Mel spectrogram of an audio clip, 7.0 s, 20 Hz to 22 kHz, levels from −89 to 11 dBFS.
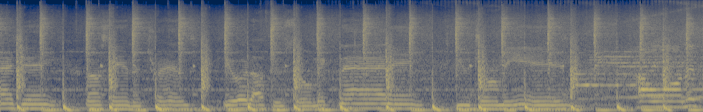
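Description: No technical faults can be heard anywhere in this clip. There is nothing to place on the timeline or explain.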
